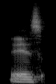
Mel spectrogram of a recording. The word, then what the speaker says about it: AI: of this game apparently the ai is pronounced just i like eyeball which i would not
